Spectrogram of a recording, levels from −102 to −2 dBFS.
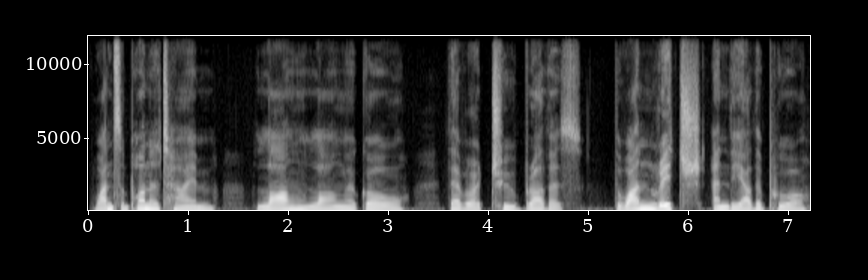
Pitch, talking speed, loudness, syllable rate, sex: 185 Hz, 150 wpm, -19 LUFS, 4.3 syllables/s, female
